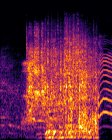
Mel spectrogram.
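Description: A motorcycle engine starts suddenly about half a second in and keeps running loudly.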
